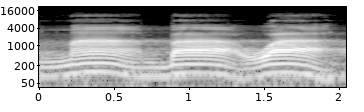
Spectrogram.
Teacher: makhraj syafawi yaitu keluarnya daripada ee dua bibir ya yaitu keluar Ma ba wa yang selanjutnya makhraj kisyum itu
